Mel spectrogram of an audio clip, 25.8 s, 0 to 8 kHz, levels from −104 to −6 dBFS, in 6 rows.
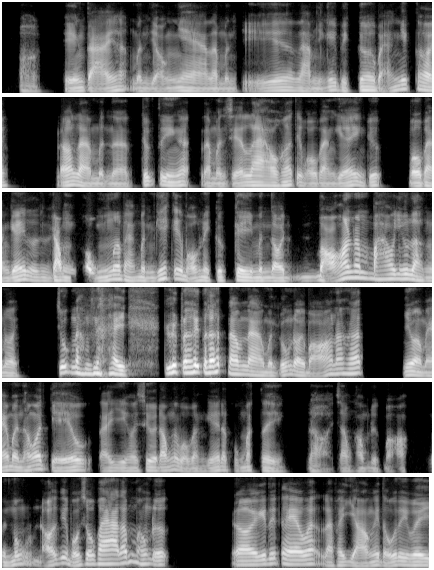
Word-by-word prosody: Ờ, 80 -4 -14 0.3
hiện 90 +2 -2
tại 80 +4 -1
á, 120 +2 -4
mình 90 -2 -7
dọn 80 +2 -6
nhà 90 -4 -2
là 80 0 -3
mình 80 0 -9
chỉ, 95 +4 -5
ơ, 100 -2 -2
làm 85 -3 -5
những 80 - -8
cái 115 +1 -2
việc 90 -5 -7
cơ 110 -1 +2
bản 95 +5 -6
nhất 145 +1 -2
thôi, 110 -6 0 0.5
đó 105 +3 +2
là 115 -9 +2
mình, 80 -1 -6
à, 80 -1 -4
trước 120 +1 0
tiên 105 -3 +1
á, 115 0 0
là 90 - -4
mình 80 -1 -5
sẽ 85 +5 -2
lau 100 -2 +2
hết 110 +4 0
cái - - -2
bộ 80 -2 -4
bàn 80 -2 -4
ghế 85 +4 -2
đằng 100 -7 -4
trước, 110 +2 -2 0.3
bộ 90 0 +3
bàn 90 -3 -1
ghế 105 +7 +4
r 125 - -1 0.2
rồng 100 -1 +4
phụng 105 +10 +1
á 145 - +4
bạn. 100 -6 -2
Mình 95 -3 -2
ghét 155 - +2
cái 150 -2 +2
bộ 105 -6 -1
này 95 -3 0
cực 100 +1 -4
kỳ, 105 -4 +5
mình 95 0 -1
đòi 95 -1 +3 0.3
bỏ 170 +9 +5
nó 195 0 +3
bao 155 -4 0
nhiêu 150 0 +2
lần 105 -9 +1
rồi, 90 -2 -2 0.4
suốt 190 +1 +4
năm 160 -5 +2 0.2
nay, 140 -4 +7 0.4
cứ 190 +5 +9
tới 190 +3 +8
Tết 195 0 +7
năm 145 -2 +4
nào 115 -4 +2
mình 100 -2 -3
cũng 125 +4 -1
đòi 100 - +2
bỏ 95 - -1
nó 160 +1 -1
hết, 165 +2 +2 0.4
nhưng 120 +1 +3
mà 110 - +4
mẹ 95 +2 -2
mình 110 -3 -2
hổng 110 +6 -3
có 145 - +3
chịu, 100 +5 -1
tại 90 +1 -7
vì 95 0 -6
hồi 90 -1 -7
xưa 100 +3 -2
đóng 100 +4 -3
cái 125 - -4
bộ 80 - -5
bàn 80 -2 -9
ghế 90 +6 -5
đó 110 - -5
cũng 90 +2 -13
mắc 110 - -6
tiền, 85 -6 -5 0.2
rồi - - -13
xong 80 -2 -12
hổng 85 0 -12
được 80 -3 -14
bỏ, - - -12 0.2
mình 100 +2 -6
muốn 135 +3 -5
đổi - - -3
cái 180 -1 -2
bộ - - 0
sofa 150 +1 +3
lắm 185 +5 0
mà - - -5
hông 150 - -2
được. 130 +1 -1 0.6
Rồi 125 +1 +3
cái 145 - +1
tiếp 165 +1 -3
theo 140 -2 +5
á, 150 - +2
là 100 - -5
phải 105 0 -4
dọn 90 +1 -2
cái 120 - -1
tủ - - -1
TV, 115 -2 0
105 Hz, 280 wpm, -22 LUFS, 90-130 Hz, 0.6 s, cứ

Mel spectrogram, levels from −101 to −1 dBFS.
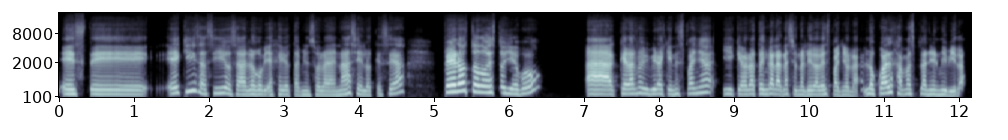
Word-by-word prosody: este, 210 - 0 0.2
equis 325 - 0
así. 250 +4 -4
O 230 - -3
sea, 195 -2 -1
luego 205 +1 -2
viajé 195 +1 -5
yo 195 - -5
también 180 0 -9
sola 180 -1 -4
en 180 +3 -7
Asia, 220 0 -2
y - - -7
lo 180 0 -7
que 190 - -15
sea, 245 - -3 0.5
pero, 325 +5 +9
todo 305 -4 +4
esto 285 -2 0
llevó 235 - -1 0.7
a 210 -1 +7
quedarme 230 +2 +2
a - - -2
vivir 220 -1 -2
aquí 215 -1 -3
en 205 - -6
España 250 +6 -3
y 220 0 -7
que 205 - -4
ahora 210 +1 0
tenga 225 +1 0
la 205 - +4
nacionalidad 195 -2 -3
española, 185 -3 -3
lo 220 -2 -1
cual 255 +5 +3
jamás 225 -3 -4
planeé 210 -2 -2
en 195 - -5
mi 195 - -2
vida. 175 0 -3
215 Hz, 200 wpm, -21 LUFS, 200-245 Hz, 0.7 s, pero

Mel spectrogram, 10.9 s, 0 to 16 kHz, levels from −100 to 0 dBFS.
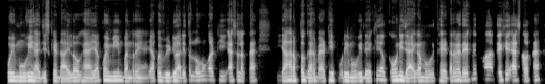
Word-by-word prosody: कोई 125 0 +5
मूवी 120 +1 +4
है 105 -3 +2
जिसके 110 +2 -3
डायलॉग 105 +1 0
है 100 -1 0
या 115 - 0
कोई 135 +2 +2
मीम 130 0 +2
बन 110 -1 -1
रहे 110 -1 -1
हैं 100 0 -10
या 110 - -1
कोई 120 +2 -1
वीडियो 115 +2 +2
आ - - +3
रही 110 - -3
है - - -3
तो 145 - -7
लोगों 130 +2 -4
का 140 - 0
ठीक 135 -1 -11
ऐसा 125 +2 -1
लगता 115 0 -3
है 115 - -1
कि 135 - -32
यार! 125 +2 +3
अब 130 - +1
तो 130 - +4
घर 110 0 +1
बैठे 115 +4 0
ही 120 - +3
पूरी 115 +2 0
मूवी 110 +1 0
देख 110 +4 -2
ली 150 - -3
अब 145 -3 -1
कौन 130 +2 +3
ही 135 - +6
जाएगा 115 0 +2
मूवी 110 0 -3
थिएटर 115 +2 0
में 130 0 +3
देखने 125 +8 0
तो 165 -3 -7
हाँ, 160 0 +2
देखिए 135 +5 +2
ऐसा 135 -1 +1
होता 125 +2 -2
है। 140 - -1
120 Hz, 275 wpm, -23 LUFS, 110-130 Hz, -, ही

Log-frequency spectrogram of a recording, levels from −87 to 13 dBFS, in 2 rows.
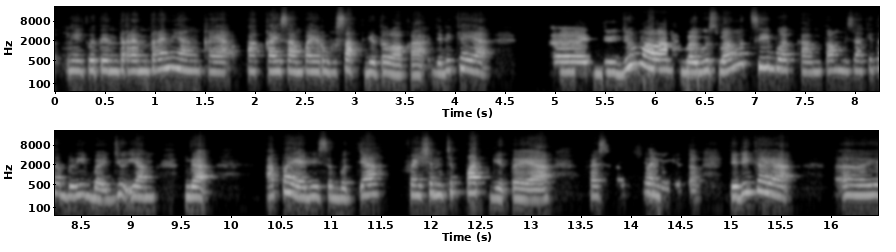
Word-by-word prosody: ngikutin 255 0 -2
tren-tren 250 +3 +1
yang 260 -2 -1
kayak 230 -2 -3 0.2
pakai 240 0 +1
sampai 240 0 +1
rusak 225 -2 +1
gitu 225 0 -1
loh, 190 -1 +3
Kak. 190 0 0
Jadi 215 +4 -5
kayak, 255 -6 0 0.7
eee, 230 0 +4
jujur 230 - 0
malah 285 -6 +11 0.2
bagus 230 +3 +2
banget 285 +13 +1
sih, 320 -4 +1
buat 265 -2 -1
kantong. 235 +3 -4
Misalnya 250 0 -7
kita 280 +1 -7
beli 225 +2 -4
baju 185 +1 -5 0.2
yang 215 -1 -1 0.3
nggak 220 - +4 0.6
apa - - -2
ya, 220 -6 +3
disebutnya, 220 +3 -3 0.2
fashion 250 +1 -4
cepat 285 +1 +5
gitu 200 0 -6
ya, 180 -2 +2 0.4
fast 230 0 -5
fashion 250 +3 -5 0.2
gitu. - - -12 0.4
Jadi 225 +5 +3
kayak, 275 -8 +2 0.5
eee, 240 0 -2
240 Hz, 140 wpm, -23 LUFS, 225-260 Hz, 0.7 s, malah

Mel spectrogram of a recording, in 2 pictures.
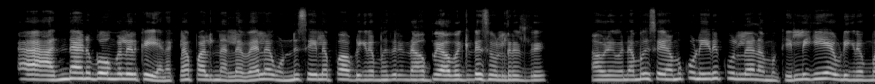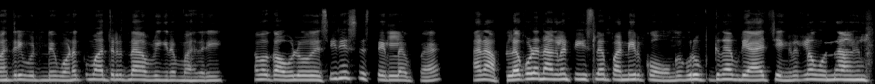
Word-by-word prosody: அ. 245 - -5 0.3
அந்த 235 +5 +3
அனுபவங்கள் 255 -1 +4
இருக்கு. 240 -1 +3
"எனக்கெல்லாம் 210 +6 -3
பல் 215 -1 +1
நல்ல 190 0 -2
வேள 215 +4 +2 0.2
ஒண்ணும் 210 +4 -1
செய்யலப்பா!" 230 -1 0
அப்படிங்கற 210 -1 -2
மாதிரி 215 +1 -3
நான் 210 -1 0
போய் 225 -2 +4
அவகிட்ட 215 +2 +1
சொல்றது. 205 -2 -1 0.5
அப்படி 210 0 -1
அவ 210 - -2
நமக்கு 245 +3 0
செய்ய 240 -2 +2
நமக்கு 245 +5 -2
ஒண்ணு 255 -1 +3
இருக்கும்ல. 265 -3 -1
நமக்கு 190 -4 -5
இல்லியே! 235 +4 0
அப்படிங்கற 215 -3 0
மாதிரி 200 +2 -1
உண்டு 195 0 -5
உனக்கு 210 +3 -5
மாத்தரம் 220 -1 -3
தான் 215 -1 +1
அப்படிங்கற 195 -1 -4
மாதிரி. 180 +1 -4 0.4
நமக்கு 225 -1 -2
அவ்ளோ 205 +1 0 0.2
சீரியஸ்நெஸ் 270 -1 -4
தெரியல 200 -1 -1
அப்ப. 170 - -19 0.5
ஆனா 220 +1 +2
அப்பலாம் 210 +7 +1
கூட 260 +1 +4
நாங்க 240 -1 +3
எல்லாம் 240 -2 0
டீஸ்லாம் 235 -1 -2
பண்ணிருக்கோம். 215 -2 -1
உங்க 190 +3 -4
குரூப்க்குதான் 230 +1 0
இப்டி 215 -1 +1
ஆச்சு. 205 +1 -1
எங்களுக்கெல்லாம் 210 +4 -2
ஒண்ணும் 220 +1 +1
ஆகல. 215 0 +2
215 Hz, 180 wpm, -22 LUFS, 205-235 Hz, 0.5 s, அனுபவங்கள்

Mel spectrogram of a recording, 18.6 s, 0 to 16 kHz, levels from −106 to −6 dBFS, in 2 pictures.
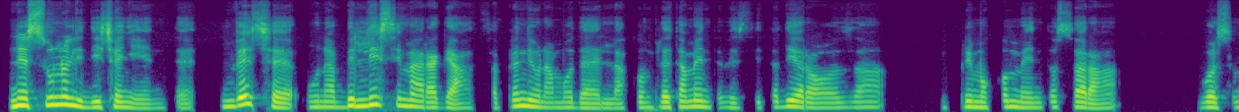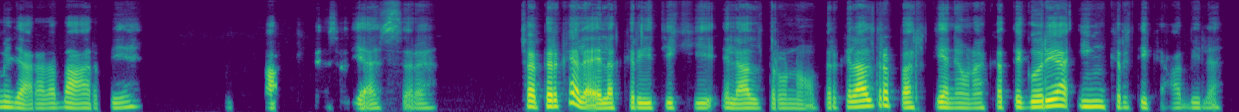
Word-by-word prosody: Nessuno 245 +4 +7
gli 225 -5 +6
dice 175 +1 +1
niente. 145 -3 -7 0.2
Invece 195 - +3
una 180 0 -3
bellissima 220 +1 +4
ragazza, 160 -1 -4
prendi 205 +2 +3
una 170 -4 -1
modella 150 -3 -5
completamente 175 +1 -2
vestita 160 +2 -11
di 190 +1 +3
rosa, 165 +2 -5 0.4
il 160 - -21
primo 180 -2 0
commento 175 -3 -3
sarà: 160 -5 -1 0.6
"Vuoi 170 +2 0
assomigliare 165 -3 -4
alla 150 +1 -6
Barbie?" 155 +3 -5 0.9
Ma - - -3
chi - - -22
pensa - - -24
di - - -7
essere? 145 +1 -9 0.6
Cioè 190 - +4
perché 195 0 +5
lei - - +4
la 155 +1 +2
critichi 155 -1 -3
e 155 - -7
l'altro 145 0 -3
no? 140 -2 -11
Perché 160 +2 -7
l'altra 200 +5 +5
appartiene 165 -5 -2
a - - -5
una 155 +1 -7
categoria 180 +6 +4
incriticabile. 165 -4 -4
165 Hz, 140 wpm, -20 LUFS, 155-185 Hz, 0.9 s, Nessuno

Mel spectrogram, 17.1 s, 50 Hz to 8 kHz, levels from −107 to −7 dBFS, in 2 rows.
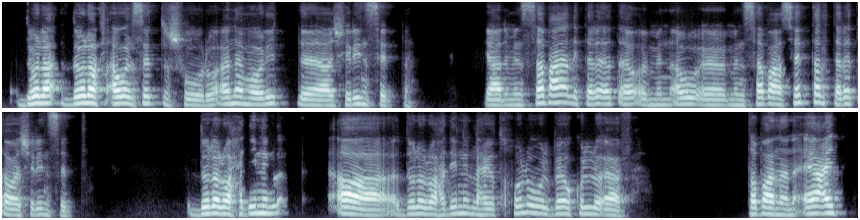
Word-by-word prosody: دُولَة 195 +6 +5
دُولَة 190 +4 +5
في 190 - -9
أول 185 0 +4
6 190 -2 -6
شهور 145 -1 -5
وأنا 180 +5 0
مواليد 180 +2 -2
20/6. 140 -3 -3 0.7
يعني 145 0 +1
من 150 0 -9
7 205 +8 +2
لتلات 175 -1 -3
أو 165 -1 -3
من 150 0 -11
أو 170 +1 -2
آآ 145 -1 -4
من 145 0 -10
7/6، 175 +8 -1
ل23/6. 160 - -5 1.0
دُولَة 185 +6 +2
الوحيدين 180 +2 +2
ال 195 -1 -4 0.4
آه، 155 -6 +5
دُولَة 180 +5 -3
الوحيدين 170 +3 -3
اللي 175 -3 -5
هيدخلوا 190 +6 -5
والباقي 180 0 -2
كله 175 -2 -4
إعفا. 145 -3 -2 1.1
طبعًا 175 -2 +2
أنا 155 - -6
قاعد 195 +2 +4
170 Hz, 120 wpm, -22 LUFS, 150-185 Hz, 1.1 s, دُولَة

